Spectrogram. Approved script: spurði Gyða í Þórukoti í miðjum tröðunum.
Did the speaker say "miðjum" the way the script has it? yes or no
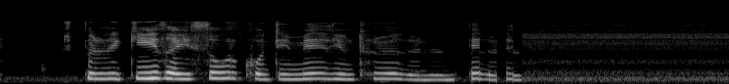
yes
